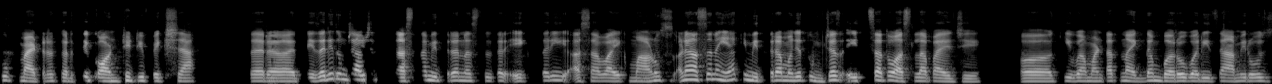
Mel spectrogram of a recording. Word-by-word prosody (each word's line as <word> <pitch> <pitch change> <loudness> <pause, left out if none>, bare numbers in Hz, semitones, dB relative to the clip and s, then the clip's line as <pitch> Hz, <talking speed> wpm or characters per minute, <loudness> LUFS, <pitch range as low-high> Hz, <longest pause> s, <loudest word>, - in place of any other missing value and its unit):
खूप 190 -2 -4
मॅटर 155 0 +4
करते 155 +3 -1
क्वांटिटी 160 +2 +2
पेक्षा 155 -1 0 0.6
तर, 155 0 +2 0.3
ते 150 +2 -4
जरी 200 +8 +3
तुमच्या 230 -2 +1
आयुष्यात 215 -5 -2
जास्त 165 +6 +3
मित्र 185 0 0
नसतील 170 -1 -5
तर 175 - 0
एक 150 -1 -2
तरी 195 +1 -2
असावा 155 -1 -1
एक 145 0 -1
माणूस 150 +6 -1
आणि 215 - +3
असं 220 +2 +4
नाही 200 -5 +2
हां 215 - 0
की 220 - -3
मित्र 190 +1 +2
म्हणजे 180 0 +2
तुमच्याच 185 +4 +1
एजचा 165 +4 +1
तो 195 - +2
असला 155 +1 +2
पाहिजे 140 -2 -1 0.5
अ, 145 - -3 0.4
किंवा 160 -1 -1
म्हणतात 155 +2 -2
ना, 165 -2 +1
एकदम 170 +5 -1
बरोबरीचा, 155 -1 0
आम्ही 155 +2 -1
रोज 160 0 -4
160 Hz, 185 wpm, -24 LUFS, 155-185 Hz, 0.6 s, मॅटर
